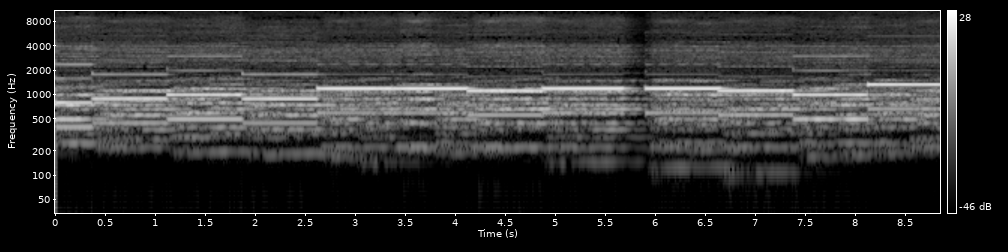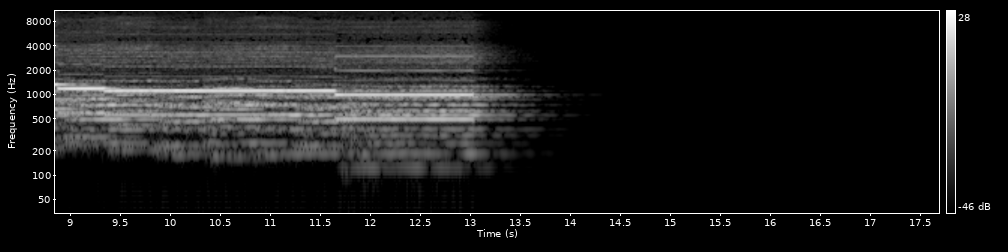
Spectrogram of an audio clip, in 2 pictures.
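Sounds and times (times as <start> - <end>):
soprano practising a choir part: 0.0 - 13.6.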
